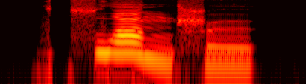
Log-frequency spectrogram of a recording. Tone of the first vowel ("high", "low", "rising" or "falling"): falling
